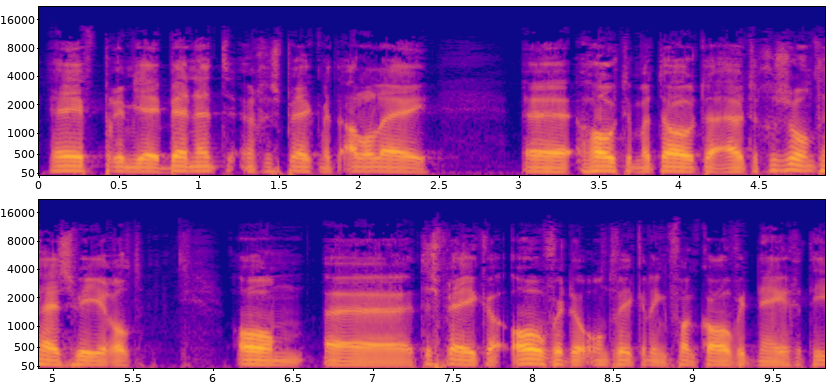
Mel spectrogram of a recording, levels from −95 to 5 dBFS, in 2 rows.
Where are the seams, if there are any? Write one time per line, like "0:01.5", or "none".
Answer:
none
